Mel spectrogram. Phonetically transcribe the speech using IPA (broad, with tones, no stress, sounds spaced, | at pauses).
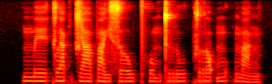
m eː˧ k l a˥˩ k̚ t͡ɕ aː˦˥ p a˧ j s ɤː˦˥ w pʰ o˧ m t r uː˦˥ k r ɔ˥˩ ʔ m o˥˩ k̚ m a˨˩ ŋ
